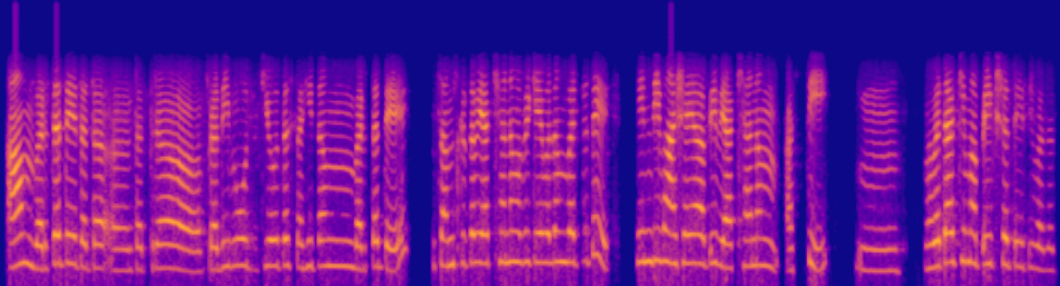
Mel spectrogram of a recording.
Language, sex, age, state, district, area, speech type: Sanskrit, female, 18-30, West Bengal, Dakshin Dinajpur, urban, conversation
